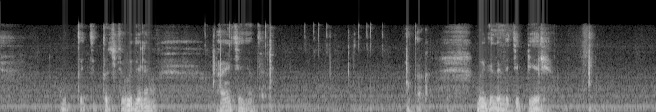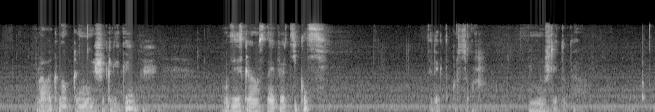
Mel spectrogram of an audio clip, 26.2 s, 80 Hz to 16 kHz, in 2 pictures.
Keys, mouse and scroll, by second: 4.5-7.6 drag, 8.9-11.9 scroll down 1, 14.6-26.2 right drag.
